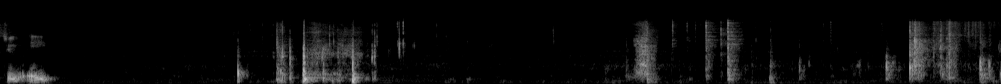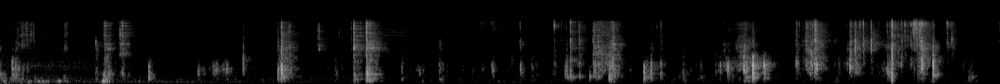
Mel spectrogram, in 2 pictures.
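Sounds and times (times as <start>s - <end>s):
sharp cracks of packaging: 6.3s - 8.4s, 9.0s - 11.4s, 12.8s - 14.0s, 15.5s - 16.7s, 17.3s - 19.7s
plastic wrap crinkling and tearing: 6.3s - 11.3s, 14.8s - 20.0s.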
